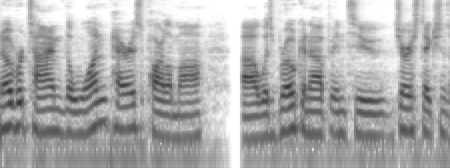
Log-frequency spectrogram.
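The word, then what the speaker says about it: parlement: parliament which is actually parliament p-a-r-l-e-m-e-n-t but it's pronounced parliament there was originally one parliament and it was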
